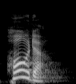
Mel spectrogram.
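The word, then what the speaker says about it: Houda: The nickname that stuck the most was Yoda, since it rhymed a lot with my real name's pronunciation, Hoda. My parents chose to spell my name with a U that is silent when pronounced. H-O-U-D-A, a grammatical choice shaped by the French colonialism that Lebanon underwent prior to its independence in 1943.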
